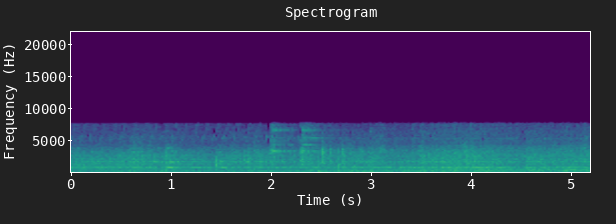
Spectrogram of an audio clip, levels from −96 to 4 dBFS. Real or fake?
real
